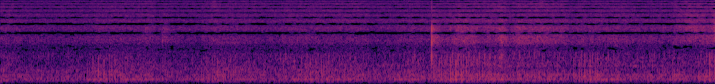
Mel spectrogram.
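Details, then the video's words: Domestic cat purring steadily while being petted indoors, a low continuous rumble with soft hand-stroking rustles over it. "Five minutes of purring and petting"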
